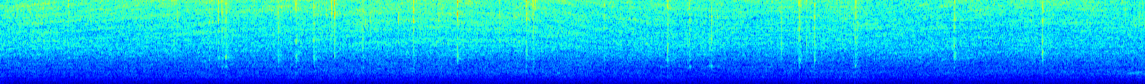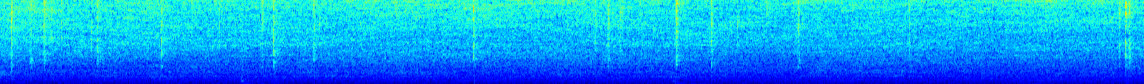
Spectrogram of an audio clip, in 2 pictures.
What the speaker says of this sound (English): And then I can pump it. I love this mister.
